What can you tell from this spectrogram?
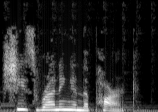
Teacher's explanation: the words running and park are stressed because they are the content words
